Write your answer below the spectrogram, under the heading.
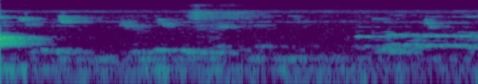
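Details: Black-naped oriole, a large-bodied bird singing actively, its song used as a lure to draw other orioles. Brief mellow whistled notes at the start, then a longer, steady, fluty whistle near the end, over low rumbling background noise.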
